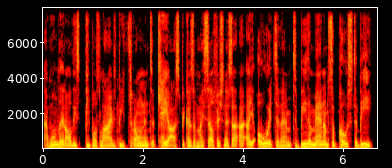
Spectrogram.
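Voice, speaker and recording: Troubled young man, low voice, agitated, halting, desperate to be normal, dry studio game dialogue. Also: lively intonation, no room sound. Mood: insistent, defensive. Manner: agitated, halting, repeats himself. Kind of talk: video game voice acting.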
